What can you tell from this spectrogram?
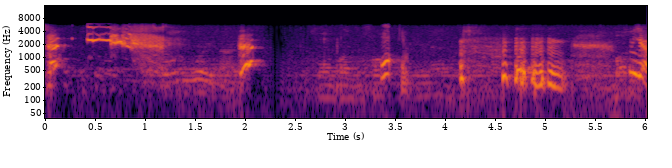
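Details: Young girl who has the hiccups copies an adult's hiccup sounds and laughs: voices with several short, abrupt hiccup-like catches, an imitation of hiccups rather than true hiccups.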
